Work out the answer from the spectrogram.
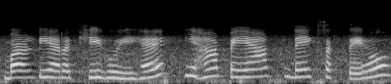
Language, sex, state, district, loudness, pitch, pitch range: Hindi, female, Haryana, Rohtak, -14 LUFS, 335 Hz, 305-370 Hz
